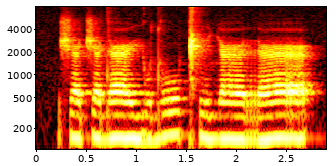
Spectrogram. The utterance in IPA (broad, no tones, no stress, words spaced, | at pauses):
ʃæt͡ʃædæː jodoː ǁʰe ʎæːræː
